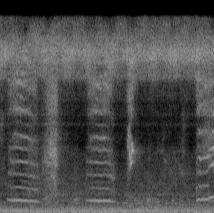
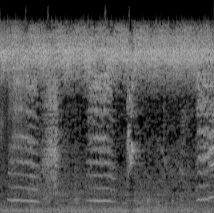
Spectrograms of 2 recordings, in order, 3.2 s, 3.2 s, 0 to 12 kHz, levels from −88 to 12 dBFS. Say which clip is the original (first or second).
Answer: second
